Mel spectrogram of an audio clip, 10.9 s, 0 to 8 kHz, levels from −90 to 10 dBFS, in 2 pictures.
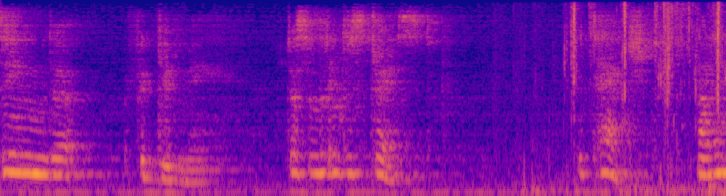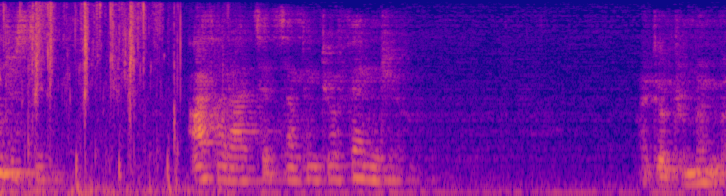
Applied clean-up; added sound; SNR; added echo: none; Run; 2 dB; reverberation time 0.8 s.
